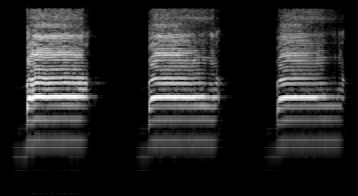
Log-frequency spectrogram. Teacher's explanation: নিচের ঠোঁটের পেট, উপরের এই এই ঠোঁটের পেট, অর্থাৎ দুই ঠোঁটের ভিজা অংশ থেকে আমরা এই অক্ষরটা উচ্চারণ করব।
